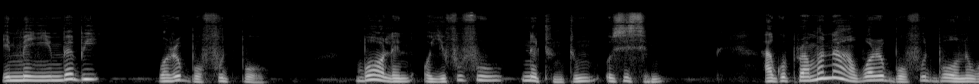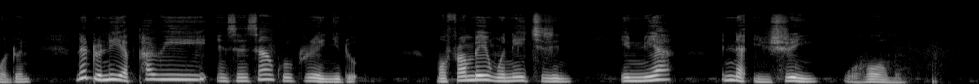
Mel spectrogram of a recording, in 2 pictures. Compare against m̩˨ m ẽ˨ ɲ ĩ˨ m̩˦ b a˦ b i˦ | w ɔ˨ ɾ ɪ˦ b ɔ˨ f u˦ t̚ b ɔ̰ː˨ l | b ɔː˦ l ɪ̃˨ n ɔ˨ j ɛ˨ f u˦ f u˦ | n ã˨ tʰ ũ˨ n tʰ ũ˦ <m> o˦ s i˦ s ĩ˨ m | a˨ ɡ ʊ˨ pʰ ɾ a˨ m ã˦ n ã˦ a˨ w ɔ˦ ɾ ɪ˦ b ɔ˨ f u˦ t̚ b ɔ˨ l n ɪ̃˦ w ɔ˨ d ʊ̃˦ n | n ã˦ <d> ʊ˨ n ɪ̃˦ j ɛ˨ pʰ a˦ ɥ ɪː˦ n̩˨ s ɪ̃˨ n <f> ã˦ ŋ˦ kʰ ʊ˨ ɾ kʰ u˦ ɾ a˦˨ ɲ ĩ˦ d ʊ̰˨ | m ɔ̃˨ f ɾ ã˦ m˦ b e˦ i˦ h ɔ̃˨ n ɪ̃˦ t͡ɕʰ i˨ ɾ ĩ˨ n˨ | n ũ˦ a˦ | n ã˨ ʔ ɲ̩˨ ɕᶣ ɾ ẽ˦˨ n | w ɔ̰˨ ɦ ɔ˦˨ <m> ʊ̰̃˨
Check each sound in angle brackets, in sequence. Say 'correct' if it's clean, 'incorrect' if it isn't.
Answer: correct, correct, incorrect: s, correct

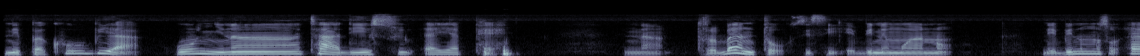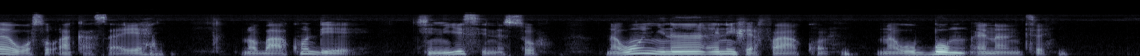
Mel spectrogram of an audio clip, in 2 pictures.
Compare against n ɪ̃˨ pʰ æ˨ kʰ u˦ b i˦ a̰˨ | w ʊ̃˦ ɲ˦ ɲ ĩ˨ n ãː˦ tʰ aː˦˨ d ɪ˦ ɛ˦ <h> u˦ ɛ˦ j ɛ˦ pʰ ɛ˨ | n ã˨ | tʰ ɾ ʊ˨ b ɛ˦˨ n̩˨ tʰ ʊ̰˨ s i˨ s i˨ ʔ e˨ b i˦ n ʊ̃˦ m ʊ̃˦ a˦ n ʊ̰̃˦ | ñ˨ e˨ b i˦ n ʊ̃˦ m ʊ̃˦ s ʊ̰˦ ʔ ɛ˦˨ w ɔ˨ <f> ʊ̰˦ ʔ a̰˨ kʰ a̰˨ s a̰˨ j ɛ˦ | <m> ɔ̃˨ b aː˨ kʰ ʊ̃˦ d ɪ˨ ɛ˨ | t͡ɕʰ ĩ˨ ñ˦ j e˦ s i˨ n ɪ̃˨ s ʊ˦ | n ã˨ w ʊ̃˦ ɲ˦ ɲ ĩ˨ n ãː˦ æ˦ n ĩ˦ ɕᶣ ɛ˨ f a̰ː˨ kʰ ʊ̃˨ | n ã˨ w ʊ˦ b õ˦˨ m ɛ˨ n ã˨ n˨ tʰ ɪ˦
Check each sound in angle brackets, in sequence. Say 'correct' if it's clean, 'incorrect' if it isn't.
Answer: incorrect: s, incorrect: s, incorrect: n

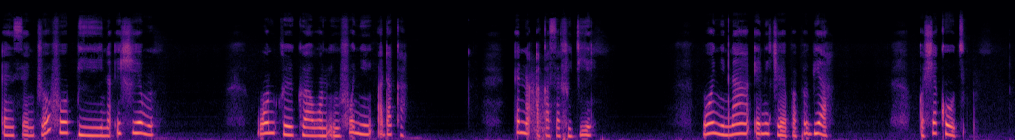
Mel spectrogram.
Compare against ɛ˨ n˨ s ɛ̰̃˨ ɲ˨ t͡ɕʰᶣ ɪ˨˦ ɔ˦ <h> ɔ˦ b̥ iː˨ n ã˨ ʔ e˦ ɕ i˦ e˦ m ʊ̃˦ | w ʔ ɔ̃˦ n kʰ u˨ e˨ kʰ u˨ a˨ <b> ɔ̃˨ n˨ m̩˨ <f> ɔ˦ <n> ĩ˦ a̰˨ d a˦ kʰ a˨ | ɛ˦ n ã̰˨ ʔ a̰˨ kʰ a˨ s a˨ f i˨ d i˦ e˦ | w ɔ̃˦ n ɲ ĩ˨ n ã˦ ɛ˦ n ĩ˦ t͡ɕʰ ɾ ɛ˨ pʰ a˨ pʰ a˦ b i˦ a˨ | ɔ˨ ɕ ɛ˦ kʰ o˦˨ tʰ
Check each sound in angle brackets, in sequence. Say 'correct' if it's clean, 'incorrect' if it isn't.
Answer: incorrect: f, incorrect: w, correct, incorrect: ɲ

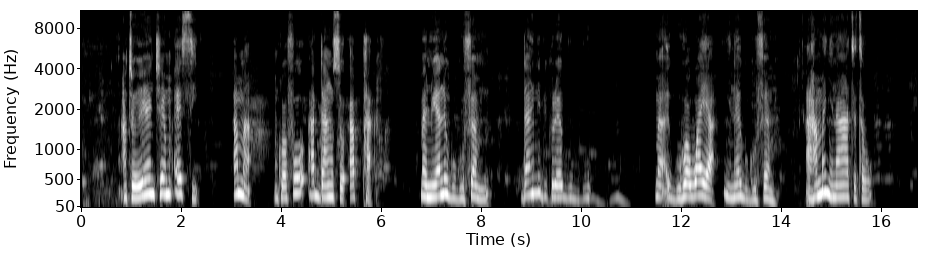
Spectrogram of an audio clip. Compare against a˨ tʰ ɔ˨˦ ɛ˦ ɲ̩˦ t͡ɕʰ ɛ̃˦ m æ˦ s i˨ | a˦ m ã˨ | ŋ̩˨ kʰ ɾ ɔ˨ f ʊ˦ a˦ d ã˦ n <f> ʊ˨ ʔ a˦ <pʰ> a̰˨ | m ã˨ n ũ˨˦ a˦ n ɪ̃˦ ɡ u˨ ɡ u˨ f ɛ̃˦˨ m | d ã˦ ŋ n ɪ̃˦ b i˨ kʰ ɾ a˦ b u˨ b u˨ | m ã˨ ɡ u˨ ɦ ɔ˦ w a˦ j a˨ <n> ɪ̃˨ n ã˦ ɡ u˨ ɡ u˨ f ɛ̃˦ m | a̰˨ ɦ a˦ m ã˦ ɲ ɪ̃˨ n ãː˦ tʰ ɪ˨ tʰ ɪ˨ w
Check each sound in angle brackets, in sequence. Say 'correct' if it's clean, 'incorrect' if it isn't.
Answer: incorrect: s, correct, incorrect: ɲ

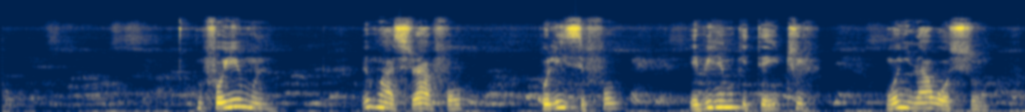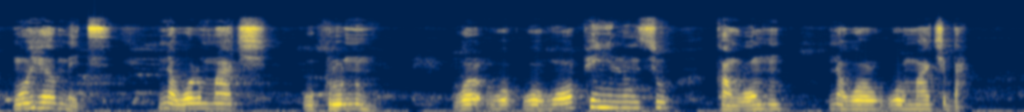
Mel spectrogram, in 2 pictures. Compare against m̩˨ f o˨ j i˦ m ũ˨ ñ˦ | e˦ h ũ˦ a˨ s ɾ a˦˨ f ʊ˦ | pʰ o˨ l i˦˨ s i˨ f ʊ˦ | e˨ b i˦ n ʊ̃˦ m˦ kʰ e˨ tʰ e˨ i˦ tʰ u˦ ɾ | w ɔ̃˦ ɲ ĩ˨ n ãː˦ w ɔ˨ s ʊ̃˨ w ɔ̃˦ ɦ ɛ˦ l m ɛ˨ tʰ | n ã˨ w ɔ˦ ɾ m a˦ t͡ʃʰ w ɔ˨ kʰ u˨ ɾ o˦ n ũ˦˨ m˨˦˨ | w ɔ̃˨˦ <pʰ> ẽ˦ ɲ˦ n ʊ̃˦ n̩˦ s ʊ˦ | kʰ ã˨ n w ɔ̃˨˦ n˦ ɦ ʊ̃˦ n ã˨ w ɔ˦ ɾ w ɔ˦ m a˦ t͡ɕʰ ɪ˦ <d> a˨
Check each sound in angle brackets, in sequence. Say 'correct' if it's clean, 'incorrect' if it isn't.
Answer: correct, incorrect: b

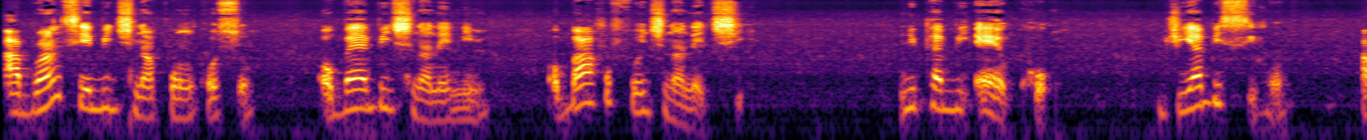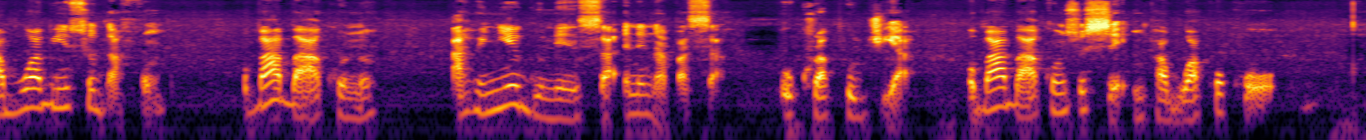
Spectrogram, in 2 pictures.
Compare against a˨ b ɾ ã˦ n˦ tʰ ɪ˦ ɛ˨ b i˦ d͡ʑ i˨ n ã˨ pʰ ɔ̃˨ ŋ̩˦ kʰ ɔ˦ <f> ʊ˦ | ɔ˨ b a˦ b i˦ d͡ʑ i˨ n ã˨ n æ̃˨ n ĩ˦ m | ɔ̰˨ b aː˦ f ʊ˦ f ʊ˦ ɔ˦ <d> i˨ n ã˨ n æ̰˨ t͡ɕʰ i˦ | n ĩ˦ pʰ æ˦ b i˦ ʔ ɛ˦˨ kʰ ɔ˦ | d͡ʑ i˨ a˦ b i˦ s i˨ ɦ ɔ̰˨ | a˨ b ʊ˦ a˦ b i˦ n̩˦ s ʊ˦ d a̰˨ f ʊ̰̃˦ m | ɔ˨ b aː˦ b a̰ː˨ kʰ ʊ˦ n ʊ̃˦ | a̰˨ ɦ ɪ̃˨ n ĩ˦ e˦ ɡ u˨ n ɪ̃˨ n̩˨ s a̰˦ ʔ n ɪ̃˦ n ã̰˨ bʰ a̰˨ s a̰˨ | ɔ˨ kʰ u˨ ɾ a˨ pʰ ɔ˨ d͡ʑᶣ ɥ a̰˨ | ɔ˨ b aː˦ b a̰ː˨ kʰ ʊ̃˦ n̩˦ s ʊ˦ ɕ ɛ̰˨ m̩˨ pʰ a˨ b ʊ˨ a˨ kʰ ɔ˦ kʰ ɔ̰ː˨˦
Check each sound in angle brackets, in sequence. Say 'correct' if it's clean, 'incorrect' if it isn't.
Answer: incorrect: s, incorrect: d͡ʑ

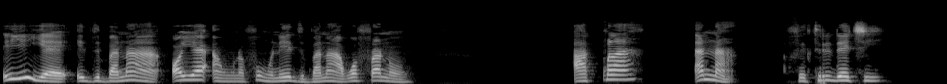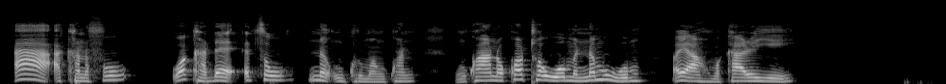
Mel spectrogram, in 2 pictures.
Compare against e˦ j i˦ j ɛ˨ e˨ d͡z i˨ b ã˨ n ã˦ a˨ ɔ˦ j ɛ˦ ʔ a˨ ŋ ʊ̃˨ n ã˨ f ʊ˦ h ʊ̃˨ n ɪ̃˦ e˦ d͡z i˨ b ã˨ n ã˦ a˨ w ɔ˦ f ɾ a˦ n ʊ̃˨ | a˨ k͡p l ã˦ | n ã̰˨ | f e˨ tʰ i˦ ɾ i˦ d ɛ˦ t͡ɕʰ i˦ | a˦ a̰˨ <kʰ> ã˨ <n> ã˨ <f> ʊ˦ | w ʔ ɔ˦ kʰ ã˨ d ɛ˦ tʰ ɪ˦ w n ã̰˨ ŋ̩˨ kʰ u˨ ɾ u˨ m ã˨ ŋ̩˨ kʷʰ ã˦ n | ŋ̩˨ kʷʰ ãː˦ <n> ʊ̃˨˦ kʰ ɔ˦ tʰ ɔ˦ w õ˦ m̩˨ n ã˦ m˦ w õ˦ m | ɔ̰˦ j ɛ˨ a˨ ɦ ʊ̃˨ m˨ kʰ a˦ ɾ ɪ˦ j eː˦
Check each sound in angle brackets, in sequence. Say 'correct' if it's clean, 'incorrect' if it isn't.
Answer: correct, correct, correct, correct

